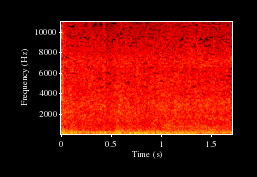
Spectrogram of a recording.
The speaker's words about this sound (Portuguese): Barulho do vento aqui no Parque Aquático, é ou melhor, no Parque é, Parque Turístico do Batuva. Rapaz, que vento forte! Ondas são formadas no Lago do Batuva.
